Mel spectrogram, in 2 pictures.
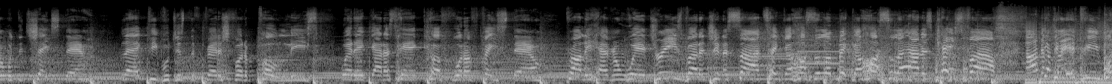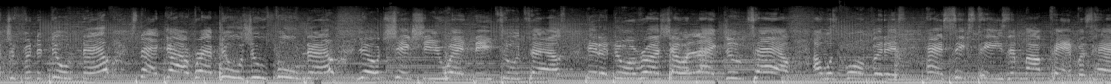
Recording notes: This recoding was captured at Healer during the 2019 New Hands Music Festival.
